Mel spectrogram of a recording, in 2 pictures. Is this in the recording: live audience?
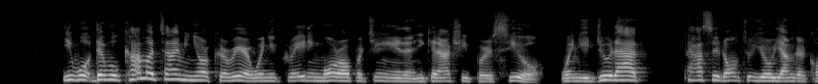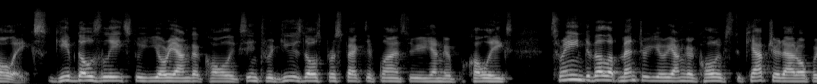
no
